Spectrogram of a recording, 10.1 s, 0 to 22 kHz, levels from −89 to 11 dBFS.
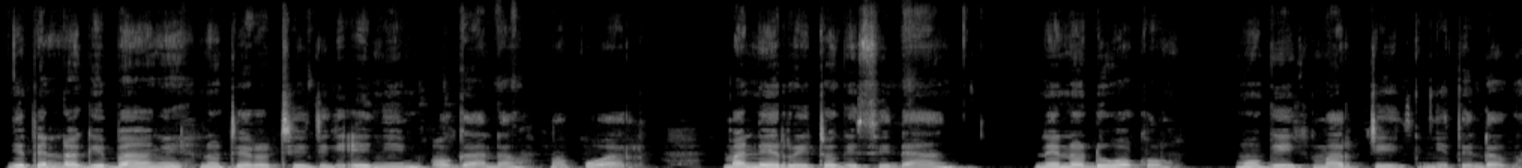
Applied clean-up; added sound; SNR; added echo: neural mask model Resemble Enhance denoiser.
